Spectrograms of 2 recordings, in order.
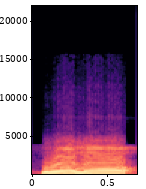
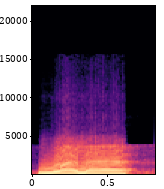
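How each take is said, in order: First: "ولا" with dark, thick ل and vowel; mistaken heavy lam at pause. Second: "ولا" with thin ل and clear open vowel; light lam at pause. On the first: Sheikh showing what to avoid, "ولا" with heavy ل. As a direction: stop on "ولا" with a heavy "law" colour. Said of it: "فلا نقول". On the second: Sheikh correcting the pause, "ولا" with light ل. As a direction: stop on "ولا" keeping "لا" light. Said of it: "بل نقول". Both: Shown as a demonstration.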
